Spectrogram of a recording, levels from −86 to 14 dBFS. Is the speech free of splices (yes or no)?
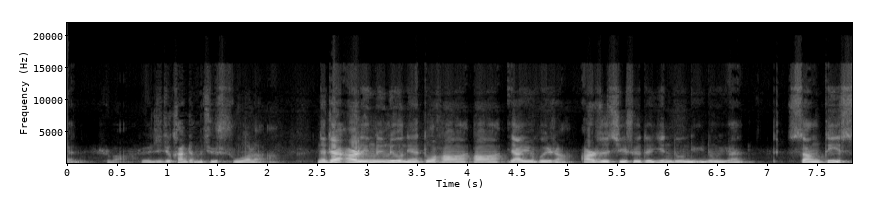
no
